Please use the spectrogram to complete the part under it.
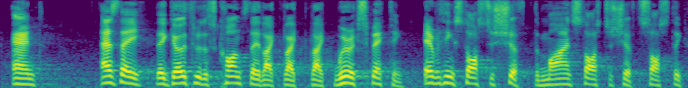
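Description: A man preaching a sermon as pastor, emphatic and excitable, driving home repeated refrains. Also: fairly high pitch. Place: church sanctuary. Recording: long hall reverb.

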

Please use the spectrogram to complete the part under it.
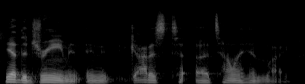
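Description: A man with a notably low, deep voice gives an eager, easygoing faith talk. He speaks outdoors in a chatty tone and keeps checking in with his listeners. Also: steady tone, a little fast. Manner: enthusiastic, conversational, often says "right?" and "y'all". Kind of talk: casual devotional talk.

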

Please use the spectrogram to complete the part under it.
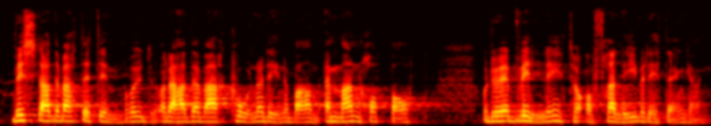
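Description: A man preaching a sermon, telling stories and urging listeners earnestly, recorded in a church hall. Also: a little high. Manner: storytelling, earnest exhortation. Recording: long hall reverb.

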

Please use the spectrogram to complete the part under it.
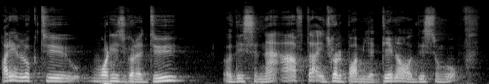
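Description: A young man gives a casual motivational talk as a personal growth teacher, animated and repetitive, often saying "my friend". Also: fairly high pitch, quick pace, vocal fry, slightly rough. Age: young adult.

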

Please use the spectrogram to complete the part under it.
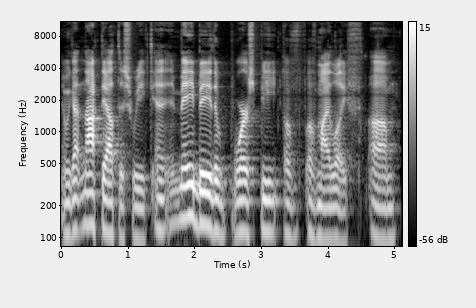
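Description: Animated man venting about a lost bet. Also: on the low side, a little slow, gravelly. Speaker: podcast host. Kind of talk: casual sports betting chat.

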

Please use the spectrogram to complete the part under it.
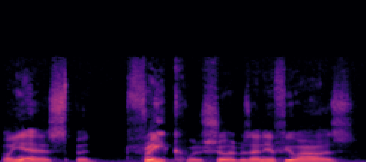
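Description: An actor playing an earnest, methodical English police inspector, thinking aloud in a radio drama. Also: male voice, medium pitch, very animated, unhurried, gravelly. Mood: earnest, pondering.

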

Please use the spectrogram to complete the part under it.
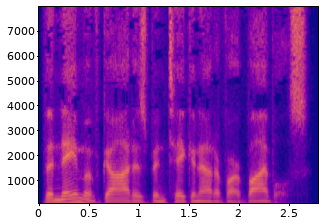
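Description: A man teaching on the week's Torah portion, reading scripture and commentary in a measured, earnest way. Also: low voice, a little mellow, no echo, clean studio sound. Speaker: Bible teacher.

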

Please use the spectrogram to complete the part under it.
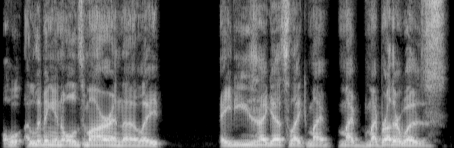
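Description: Low-voiced comedian chatting loosely. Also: male voice, flat delivery, takes it slowly, smooth. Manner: rambling, loose, swears casually. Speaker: stand-up comedian, podcast guest. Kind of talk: casual chat.

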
